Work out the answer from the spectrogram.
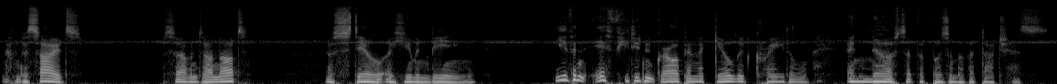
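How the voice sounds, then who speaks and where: A man with a British accent playing a shy, earnest young crown prince in an ASMR roleplay, speaking in formal, hesitant, gentle phrases. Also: mid-range voice, a little slow, a little hiss or hum, lightly acted. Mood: tender concern. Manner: formal courtly phrasing, hesitant and soft-hearted.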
